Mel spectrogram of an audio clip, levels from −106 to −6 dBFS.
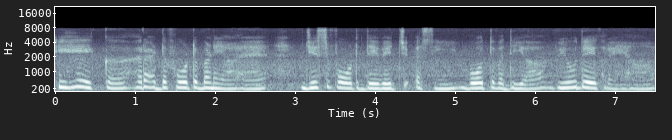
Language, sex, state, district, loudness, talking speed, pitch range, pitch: Punjabi, female, Punjab, Kapurthala, -15 LUFS, 135 wpm, 215-255 Hz, 235 Hz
